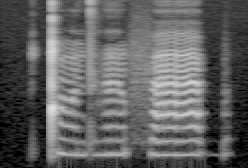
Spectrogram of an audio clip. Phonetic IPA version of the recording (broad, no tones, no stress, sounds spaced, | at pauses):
ǃ ɔ̃ dʱ ə̃ f a b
